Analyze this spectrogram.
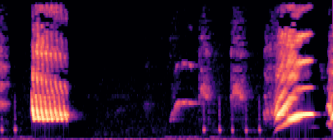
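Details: Pied myna song: a harsh buzzy burst, then a sequence of short clicks and thin whistled notes, ending with a loud rising slurred squawk; quiet low rumble beneath.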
